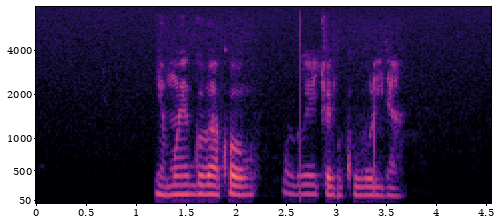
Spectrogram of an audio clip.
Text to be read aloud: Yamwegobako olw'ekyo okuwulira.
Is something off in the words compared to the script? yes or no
no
